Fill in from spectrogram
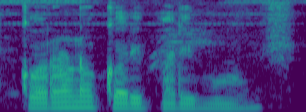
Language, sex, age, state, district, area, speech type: Odia, male, 18-30, Odisha, Koraput, urban, spontaneous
